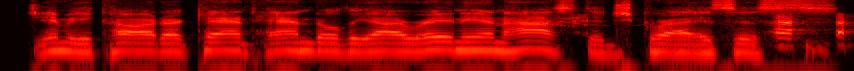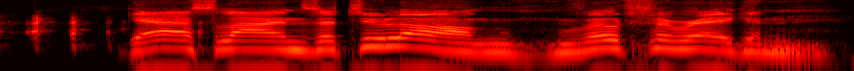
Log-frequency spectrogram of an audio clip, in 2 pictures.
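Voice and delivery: drawn-out, stretched-long channeled-spirit voice. Retelling what a channeled entity might say, imitating Seth's voice. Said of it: "Seth being like".

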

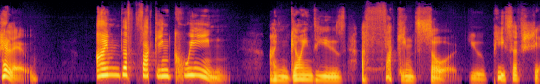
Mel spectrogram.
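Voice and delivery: put-on English accent, high, swooping and lilting. Retelling what Queen Elizabeth allegedly said, Queen Elizabeth impression, English accent. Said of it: "I'd even try to do an English accent".

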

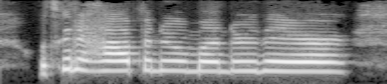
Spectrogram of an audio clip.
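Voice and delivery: mock very high bawling, sobbing through tears. Recalling sitting in the exit row on a plane, retelling bawling, crying. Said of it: "I was bawling, crying because I was like".

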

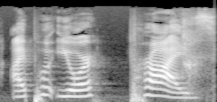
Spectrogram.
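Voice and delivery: put-on slight Filipino accent. Quoting a woman handing over a bag with a prize, in a slight Filipino accent. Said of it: "obviously with a slight Filipino accent".

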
